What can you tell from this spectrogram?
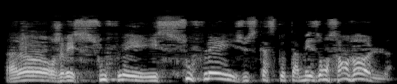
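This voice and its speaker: A man's voice: extremely high pitch, sing-song, a little slow, slightly rough, pitched above the performer's own voice, heavily acted. A man voicing a sly, hungry big bad wolf in a storybook record with music. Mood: menacing.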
